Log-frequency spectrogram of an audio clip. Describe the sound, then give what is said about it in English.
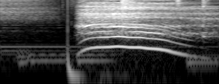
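A deep breath during a breathing exercise: a sharp, quick intake, then a loud, long voiced sigh on a steady tone that tapers and falls away at the end. “And now let's just breathe.”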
